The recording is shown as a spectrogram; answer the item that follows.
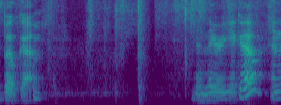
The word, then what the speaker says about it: bokeh: a pretty one and this is called bokeh beautiful bokeh I think that's how you pronounce it at least that's how I pronounce it it is boka then there you go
